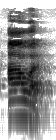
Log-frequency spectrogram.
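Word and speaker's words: hour: इसी तरह देखिए एच ओ यू आर, तो एच यहां भी नहीं बोलिएगा, आवर। अब इसको उच्चारण ओ यू आर, जैसे हम अवर बोलते हैं ना, ऐसे मत कर देना, ये आवर, आवर माने घंटा, हावर नहीं बोलेगा।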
